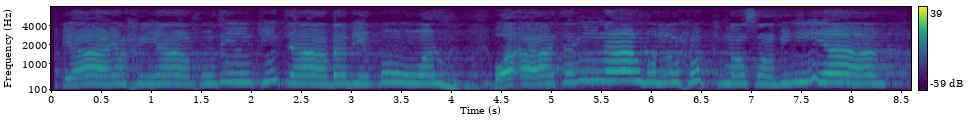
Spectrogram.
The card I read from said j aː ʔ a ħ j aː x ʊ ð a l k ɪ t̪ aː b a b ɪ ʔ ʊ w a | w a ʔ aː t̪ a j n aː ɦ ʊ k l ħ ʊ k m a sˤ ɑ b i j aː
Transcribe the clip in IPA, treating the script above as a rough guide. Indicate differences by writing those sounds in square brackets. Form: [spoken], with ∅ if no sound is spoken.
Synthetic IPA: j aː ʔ a ħ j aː x ʊ ð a l k ɪ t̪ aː b a b ɪ [q] ʊ [wː] a | w a ʔ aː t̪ a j n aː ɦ ʊ [∅] l ħ ʊ k m a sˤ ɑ b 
